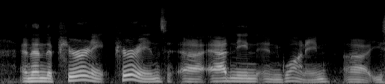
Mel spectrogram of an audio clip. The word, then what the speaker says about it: purines: He wants to know did you find and forgive me as I pronounce this uh pyramidines or pyreines or other basic bu building blocks of life. Yeah. So I think it's purines and primitines.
